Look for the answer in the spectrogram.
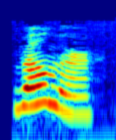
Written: rohmer

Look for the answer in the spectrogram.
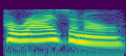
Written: horizonal

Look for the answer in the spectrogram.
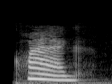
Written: clag

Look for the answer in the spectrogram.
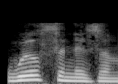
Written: Wilsonism

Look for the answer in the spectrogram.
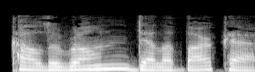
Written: Calderon de la Barca

